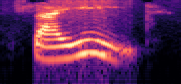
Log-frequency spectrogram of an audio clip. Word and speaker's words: Sayyid: A-S-W-A-D. Aswad. Black in Arabic is Aswad. The term Saura is a feminine form. How do you say master or mister in Arabic? Sayyid, from the root word for black. Literally, it means black. Sayyid. S-A-Y-Y-I-D. I say Sayyid. Sayyid. Y-Y-I-D.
